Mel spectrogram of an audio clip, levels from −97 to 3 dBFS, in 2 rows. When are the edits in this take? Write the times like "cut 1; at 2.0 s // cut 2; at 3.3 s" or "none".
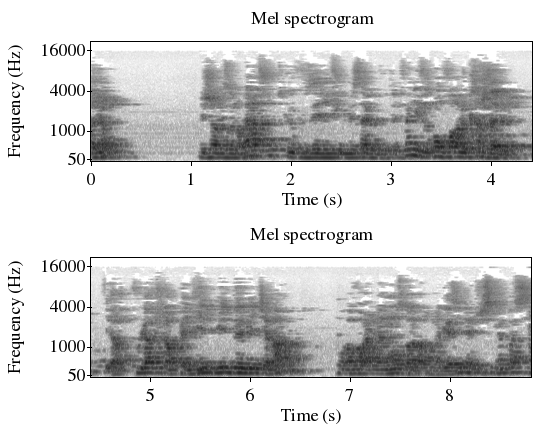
cut 1; at 4.5 s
